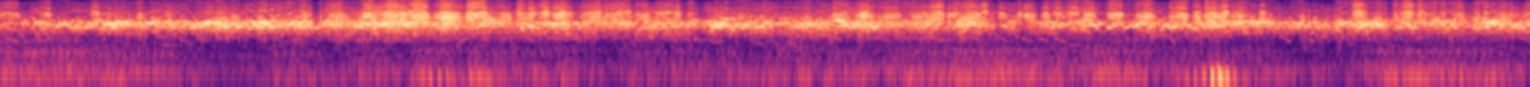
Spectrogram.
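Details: Many budgerigars chirping together in a continuous, shrill warble of overlapping twitters and squeaks, even in level, with a faint low thump around the eighth second.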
